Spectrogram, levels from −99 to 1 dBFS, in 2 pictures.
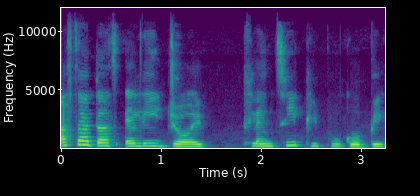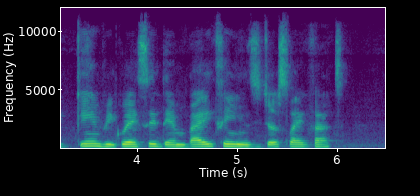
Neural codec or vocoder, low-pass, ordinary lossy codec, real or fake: codec, 44.1 kHz, 7.8 kbps, Pupu-Codec; 10.8 kHz; Opus, 32 kbps; fake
